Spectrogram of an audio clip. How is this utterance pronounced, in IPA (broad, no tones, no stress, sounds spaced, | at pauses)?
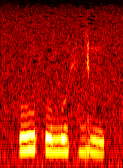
u h u m u ç ɟ i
